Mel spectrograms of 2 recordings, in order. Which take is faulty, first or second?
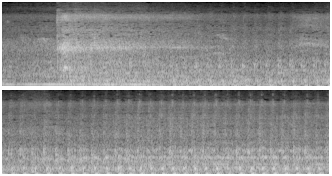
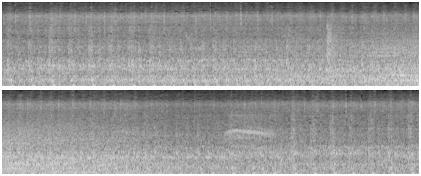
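first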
